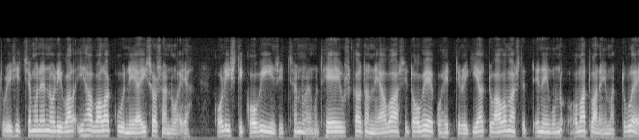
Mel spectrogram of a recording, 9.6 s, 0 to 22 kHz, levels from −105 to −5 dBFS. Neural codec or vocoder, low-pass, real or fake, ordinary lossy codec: codec, 16 kHz, 4.8 kbps, FACodec; 7.2 kHz; fake; none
